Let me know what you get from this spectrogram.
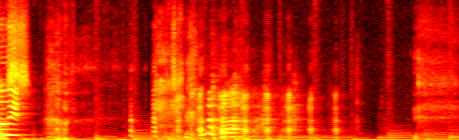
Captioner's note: laughing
